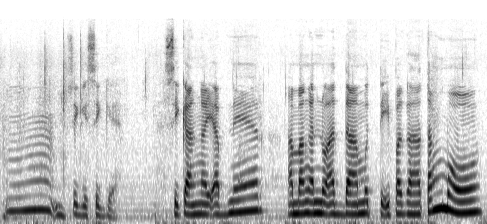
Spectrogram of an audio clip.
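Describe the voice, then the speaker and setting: An actress playing a kindly middle-aged aunt in an audio drama, speaking in a caring, encouraging way. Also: female voice, medium pitch, takes it slowly, lightly acted. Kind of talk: Ilocano audio drama acting.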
